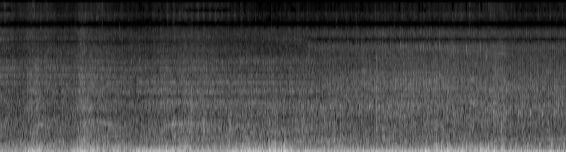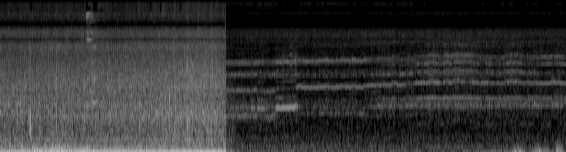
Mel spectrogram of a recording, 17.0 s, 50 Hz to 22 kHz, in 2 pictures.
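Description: A DAF T244 truck's engine runs at a steady loud idle with a deep continuous rumble for about twelve seconds, then cuts off abruptly, leaving quiet background hum.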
